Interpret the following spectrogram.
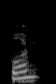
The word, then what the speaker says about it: phone: I have not buy a new phone. I have. Bentuk ketiga dari membeli apa? Buy it. About. Ya, bought. Kalau misalnya tulisannya phone. Cara bacanya apa? Pakai F. Jadi Phone.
